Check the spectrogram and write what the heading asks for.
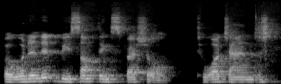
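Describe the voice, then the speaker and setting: A man's voice: mid-range voice, steady tone, moderate pace, a bit bright, echoey room. A man hosting a casual football podcast, chatting loosely and laughing now and then. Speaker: podcast host.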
